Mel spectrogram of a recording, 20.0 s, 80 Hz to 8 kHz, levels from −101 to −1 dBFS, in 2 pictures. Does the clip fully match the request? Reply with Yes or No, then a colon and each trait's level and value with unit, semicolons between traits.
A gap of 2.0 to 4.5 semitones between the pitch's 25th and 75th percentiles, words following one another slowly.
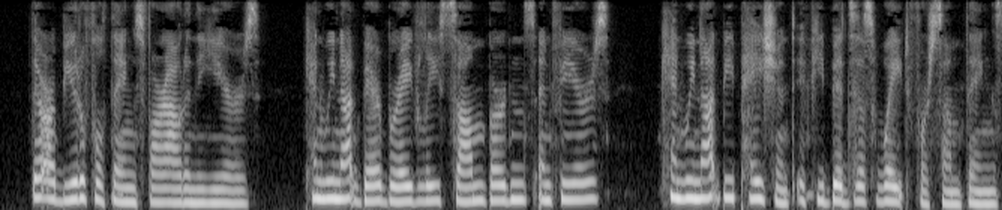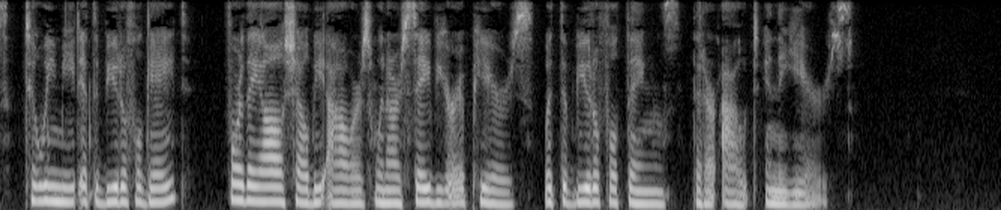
No: average, 2.9 semitones; average, 175 wpm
